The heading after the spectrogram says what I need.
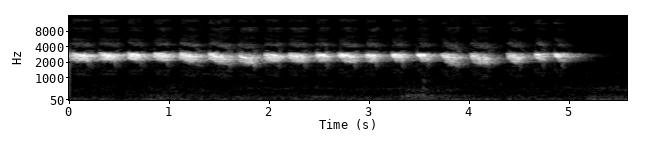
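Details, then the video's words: Female long-tailed shrike singing vigorously: a fast, harsh, chattering series of strongly accented notes, about four per second, steady in pitch, fading out over the last second. "Suara burung centet matahari betina gacor"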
